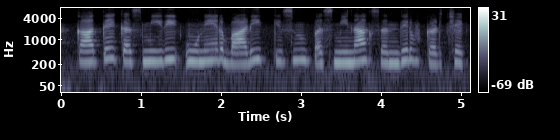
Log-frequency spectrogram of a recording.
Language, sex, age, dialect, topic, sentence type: Magahi, female, 25-30, Northeastern/Surjapuri, agriculture, statement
